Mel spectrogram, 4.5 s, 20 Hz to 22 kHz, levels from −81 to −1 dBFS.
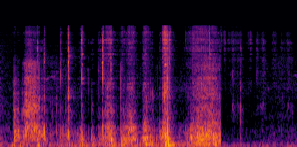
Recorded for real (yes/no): no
